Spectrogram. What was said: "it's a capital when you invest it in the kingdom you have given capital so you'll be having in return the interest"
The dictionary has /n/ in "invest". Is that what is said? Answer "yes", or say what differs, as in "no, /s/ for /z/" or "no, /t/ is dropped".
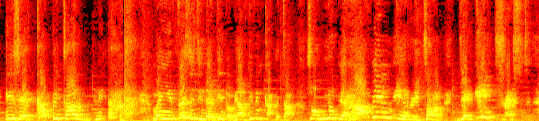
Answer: no, /n/ is dropped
